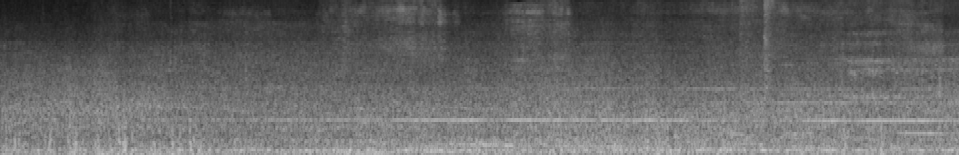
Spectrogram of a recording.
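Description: Comeng electric suburban train running past close by, wheels rumbling on the rails. From about three seconds in, a steady high whine runs over it.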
